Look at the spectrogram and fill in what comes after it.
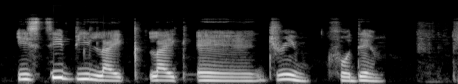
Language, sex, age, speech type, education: Nigerian Pidgin, female, 15-29, spontaneous, tertiary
